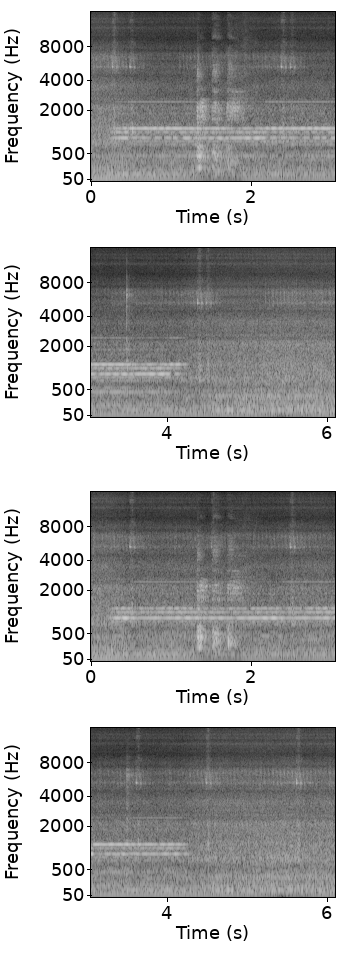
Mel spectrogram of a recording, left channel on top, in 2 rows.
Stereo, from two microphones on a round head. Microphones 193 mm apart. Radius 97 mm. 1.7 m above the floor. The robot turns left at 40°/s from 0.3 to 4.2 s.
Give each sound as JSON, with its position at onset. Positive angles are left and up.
{"t": 1.3, "sound": "throat clearing", "side_deg": 40, "distance_m": 3.0}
